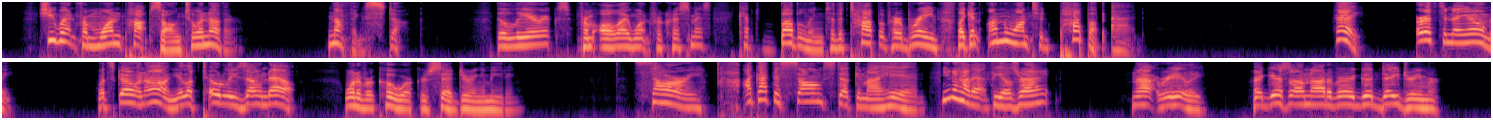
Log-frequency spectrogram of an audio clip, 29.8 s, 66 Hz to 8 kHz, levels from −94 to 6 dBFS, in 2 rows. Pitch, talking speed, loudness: 185 Hz, 155 wpm, -19 LUFS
